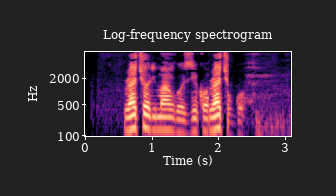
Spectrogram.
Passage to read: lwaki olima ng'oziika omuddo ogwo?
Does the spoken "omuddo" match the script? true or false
false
